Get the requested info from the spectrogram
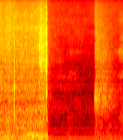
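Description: About a second of noisy sound that cuts off suddenly, then a quiet, reverberant hall with a steady low electrical hum and a brief faint sound near the end.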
